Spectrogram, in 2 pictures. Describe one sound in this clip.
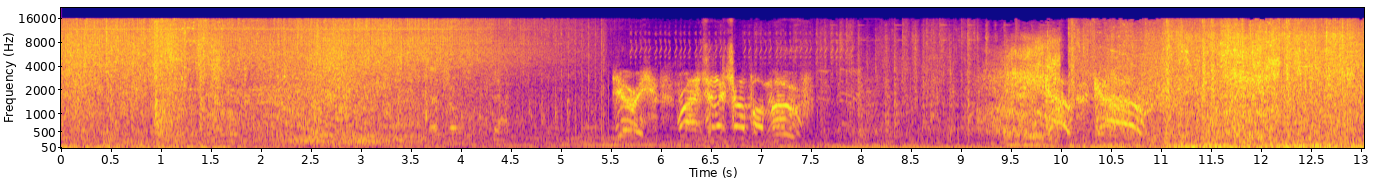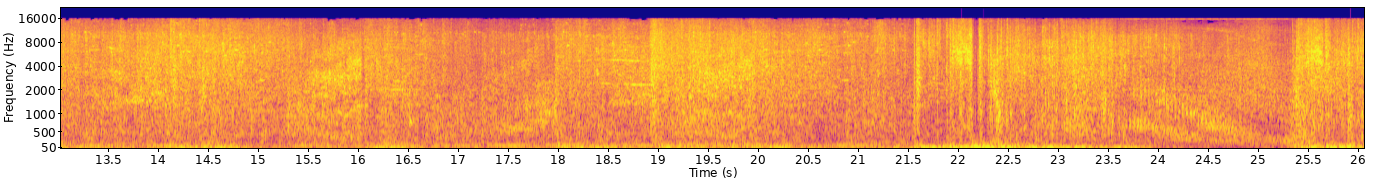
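Rifle shots crack in bursts.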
